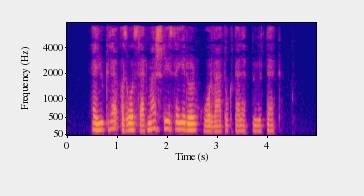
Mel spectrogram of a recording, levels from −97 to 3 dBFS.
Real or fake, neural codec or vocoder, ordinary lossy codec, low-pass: real; none; AAC, 32 kbps; 7.2 kHz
